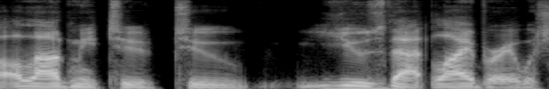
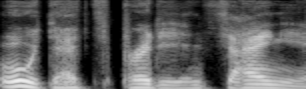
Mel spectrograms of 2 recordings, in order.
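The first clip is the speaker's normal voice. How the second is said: higher, louder put-on cooing; mock covetous delight; 4 semitones higher, 6 dB louder than usual. Game collector confessing his impulse buying, hammed-up delight. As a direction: gush like a magpie spotting treasure. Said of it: "I see it, I go".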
